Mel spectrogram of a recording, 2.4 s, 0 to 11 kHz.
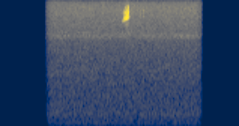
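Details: A Northern Waterthrush gives a single very high, thin, sibilant flight call, distinctly rising in pitch and relatively long at over 50 milliseconds, set against a steady hiss of background noise.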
